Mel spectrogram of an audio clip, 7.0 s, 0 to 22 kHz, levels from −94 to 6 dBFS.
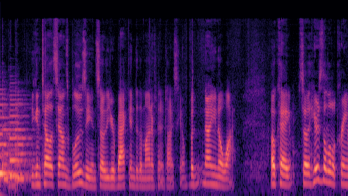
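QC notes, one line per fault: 3.73–3.80 s, short stall from a late packet: a packet arrived late and the jitter buffer ran dry, so the receiver stretched the preceding sound by about 39 ms and then resumed at the same point. Nothing is lost, but playback now runs about 39 ms later and the held sound carries a slight buzz or dip.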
